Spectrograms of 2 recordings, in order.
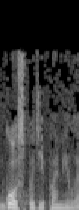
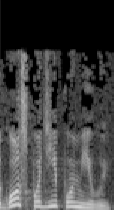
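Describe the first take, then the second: First: "Господи, помилуй" led by "Го", the rest reduced and falling away; first-syllable stress. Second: "Господи, помилуй" with every o full and equally stressed; all equal force. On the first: Teacher shows choir the logical accent, first-syllable stress. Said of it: "ударение на первый слог". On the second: Teacher shows choir the faulty reading, equal force throughout. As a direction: give each syllable of "Господи, помилуй" the same weight, unreduced "о". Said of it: "с одинаковой силой". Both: Shown as a demonstration.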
